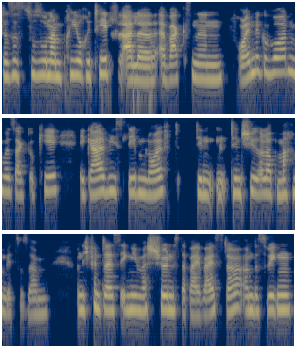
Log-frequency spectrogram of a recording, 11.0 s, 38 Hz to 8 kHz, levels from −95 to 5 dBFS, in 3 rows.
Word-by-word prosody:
das 225 +1 -1
ist 235 -1 -3
zu 255 - -5
so 245 0 -1
'ner 230 -1 +3
Priorität 245 +1 0
für - - 0
alle 190 -1 +6
erwachsenen 200 0 0
Freunde 230 +10 +1
geworden, 280 0 -1
wo 235 - -2
sagt: 205 -3 -4
„Okay, 250 +1 -3 0.2
egal 215 +2 +4
wie's 240 -1 -6
Leben 230 -1 -2
läuft, 220 - -2 0.2
den 210 -3 -2
mi - - -8
den 225 -1 -1
Skiurlaub 220 -1 +1
machen 215 +1 -4
wir - - -10
zusammen.“ 180 +1 -12 0.3
Und 215 - -3
ich 215 - -2
find, 230 -3 -2
da 210 - +5
ist 210 0 -2
irgendwie 215 0 -1
was 205 +1 +2
Schönes 215 -1 +3
dabei, 170 -2 -2
weißt 195 +4 -1
du? 225 +5 0
Und 210 +1 -2
deswegen 215 +1 0
215 Hz, 210 wpm, -25 LUFS, 205-235 Hz, 0.3 s, alle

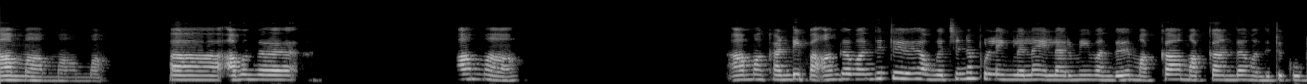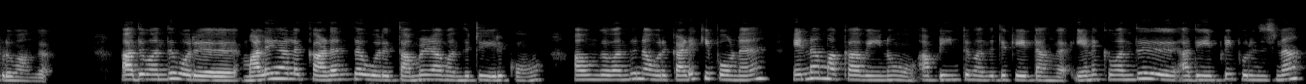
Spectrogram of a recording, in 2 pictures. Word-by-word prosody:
ஆ - - +6
ஆமாமாமா. 175 -4 -1 0.8
ஆ - - +7 0.6
அவங்க 225 +1 -1 2.1
ஆமா. 240 -3 0 2.4
ஆமா, 220 +2 +1 0.2
கண்டிப்பா. 220 +1 +2
அங்க 225 +3 -3 0.2
வந்துட்டு 270 +4 -2 0.2
அவங்க 225 -2 -1
சின்ன 250 +1 -1
புள்ளைங்களலா 225 -3 -1
எல்லாருமே 210 0 -1
வந்து 200 0 0 0.2
மக்கா 195 +5 +2 0.2
மக்கான்னு 210 +1 0
தான் 215 -1 0
வந்துட்டு 190 +1 -4
கூப்புடுவாங்க. 180 -4 -3 0.9
அது 230 +1 +5
வந்து 230 +3 -1
ஒரு 210 -3 +3 0.5
மலையாள 250 +6 +4 0.2
கலந்த 225 +3 +2 0.2
ஒரு 205 -1 +1
தமிழா 220 +3 +1
வந்துட்டு 195 +1 -4
இருக்கும். 190 -1 -5 0.4
அவங்க 220 0 -1
வந்து 220 +3 -3
நான் 235 -2 0
ஒரு 215 - -2
கடைக்கு 245 +6 +1
போனேன். 215 +2 0 0.4
"என்ன 245 +4 -1 0.2
மக்கா 245 -2 +1
வேணும்" 200 -1 -3 0.2
அப்டின்ட்டு 215 +2 -4
வந்துட்டு 195 +1 -4
கேட்டாங்க. 195 -2 0 0.3
எனக்கு 225 +3 -5
வந்து 220 +4 -2 0.4
அது 205 +1 -2
எப்டி 200 +5 -6
புரிஞ்சுச்சுன்னா, 210 +2 -1
215 Hz, 105 wpm, -23 LUFS, 200-230 Hz, 2.4 s, ஆ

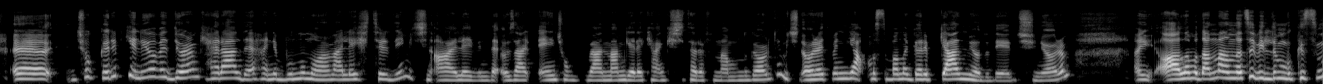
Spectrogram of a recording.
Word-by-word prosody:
Eee, 250 +1 +5 0.3
çok 350 +2 -7
garip 375 +7 -2
geliyor 355 -2 -1
ve 315 -8 -2
diyorum 305 +4 +2
ki 300 - -14
herhâlde, 275 -3 +1
hani, 240 -2 -4
bunu 255 +3 -1
normalleştirdiğim 230 - -3
için 225 -9 -9
aile 200 0 0
evinde, 190 0 -6
özellikle 200 0 -3
en 210 +1 -2
çok 205 -3 -11
güvenmem 195 +1 -2
gereken 195 -1 -2
kişi 205 +2 -8
tarafından 190 -3 -6
bunu 195 +1 -7
gördüğüm 215 +3 -2
için 245 -4 -5
öğretmenin 240 +5 +1
yapması 255 -2 -2
bana 245 +1 0
garip 235 -1 -1
gelmiyordu 235 -8 +4
diye 170 +2 -5
düşünüyorum. 190 - -3 0.7
Ay, 220 -2 -2
ağlamadan 260 +2 +7
da 310 - +5
anlatabildim 285 -1 +3
bu 255 - -1
kısmı. 300 +3 -3
235 Hz, 170 wpm, -22 LUFS, 200-270 Hz, 0.7 s, ağlamadan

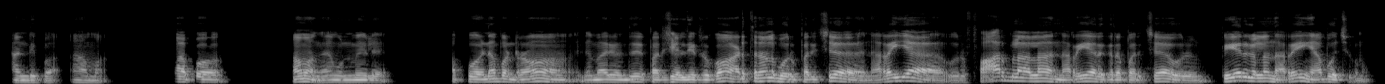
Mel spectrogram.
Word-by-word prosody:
கண்டிப்பா. 95 -1 -2 0.3
ஆமா. 95 -2 -6 0.8
அப்போ 120 +1 -2 0.9
ஆமாங்க. 130 -7 +1 0.2
உண்மையிலே 105 -2 +1 0.7
அப்ப 120 - -4
என்ன 125 +3 +1
பண்றோம், 125 +3 +1 0.3
இந்த - - -7
மாரி 110 0 +2
வந்து, 105 +3 +1
பரீட்சை 110 +2 0
எழுதிட்டிருக்கோம். 110 +7 +2
அடுத்த 130 - 0
நாள் 155 +1 +2
இப்ப 135 -3 +2
ஒரு 120 - 0
பரீட்சை, 115 +5 0 0.4
நெறயா 160 +10 +1 0.4
ஒரு 95 0 -7
பார்முலாலாம் 150 -8 +1
நெறயா 130 +8 +1
இருக்குற 110 -2 0
பரீட்சை. 100 +8 -1 0.2
ஒரு 95 -1 -1 0.3
பெயர்கள்லாம் 150 -3 +3
நெறயா 145 +2 0
ஞாபகம் 115 +1 +1
வச்சுக்கணும். - - -9
115 Hz, 125 wpm, -24 LUFS, 105-145 Hz, 0.9 s, பெயர்கள்லாம்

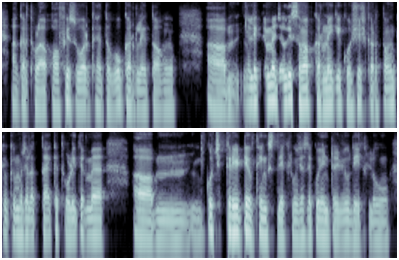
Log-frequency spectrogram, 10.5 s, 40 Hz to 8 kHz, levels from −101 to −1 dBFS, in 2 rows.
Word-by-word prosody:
अगर - - -3
थोड़ा 100 -1 +3
office 100 +2 0
work 100 0 0
है 100 - -2
तो 95 - -5
वो 110 +3 0
कर 105 0 0
लेता 95 -1 -2
हूँ। 95 +1 -5
उम, 95 -1 -3 0.2
लेकिन 115 +1 +2
मैं 125 - +8
जल्दी 115 +3 +4
समाप्त 110 -1 +5
करने 105 0 +3
की 110 +1 0
कोशिश 100 +3 -1
करता 105 0 -4
हूँ 110 - 0
क्योंकि 105 - -6
मुझे 105 0 0
लगता 105 0 -2
है 105 - -3
कि - - -5
थोड़ी 105 0 +1
देर - - -3
मैं 105 0 +3
उम, 95 -1 -2
कुछ 125 -1 +2
क्रिएटिव 115 -2 +6
थिंग्स 105 -2 +3
देख 100 -1 -3
लूँ। 100 - -2
जैसे 100 +1 -2
कोई 100 0 -1
इंटरव्यू 100 0 -2
देख 95 -1 -3
लूँ, 95 -1 -5
100 Hz, 220 wpm, -24 LUFS, 95-105 Hz, 0.2 s, मैं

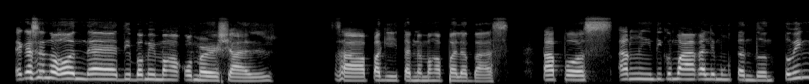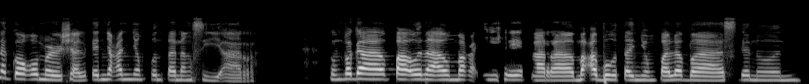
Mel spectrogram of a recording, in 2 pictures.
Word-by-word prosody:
Eh 235 - -3
kasi 300 +2 +3
noon 260 -3 +5
eh, 240 -1 +5
'di 235 +2 -7
ba 230 - +1
may 230 0 -2
mga 215 -2 -2
commercial 185 -5 +1 0.8
sa 180 -1 0
pagitan 190 -1 -3
ng 180 -1 -5
mga 180 -1 -4
palabas. 160 -4 -5 0.3
Tapos 215 -1 0
ang 245 +2 -1
hindi 245 0 -6
ko 250 - -5
makakalimutan 235 -3 0
dun, 190 -1 -5 0.2
tuwing 290 +7 -2
nagco-commercial, 230 -8 0
kanya-kanyang 230 +1 -4
punta 215 -3 -5
ng 205 0 -7
CR. 155 -8 -11 0.8
Kumbaga, 240 0 +4
paunahan 225 -2 +4
makaihi 215 0 -4
para 190 0 +1
maabutan 215 0 +1
yung 200 0 -8
palabas. 195 -2 0
Gano'n. 195 -2 -7
215 Hz, 125 wpm, -20 LUFS, 195-235 Hz, 0.8 s, noon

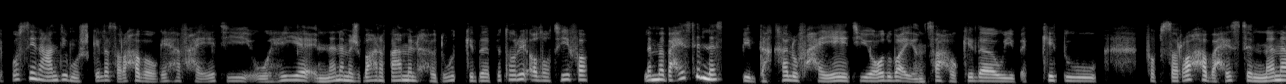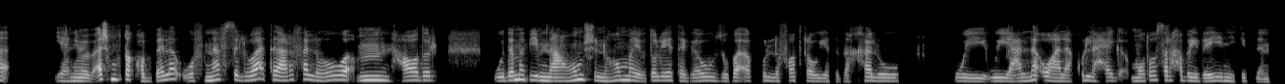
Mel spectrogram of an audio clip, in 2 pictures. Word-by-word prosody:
أ - - -13
بُصّي 235 +5 -1
أنا 230 -6 +1
عندي 200 +4 0
مشكلة 175 +3 -5
صراحة 190 -1 -2
باواجهها 150 +2 -6
في - - -10
حياتي، 155 +2 -8
وهي 190 +10 -2
إن 145 +1 -3
أنا 195 +5 0
مش 180 -5 0
باعرَف 180 +3 -2
أعمل 190 0 0
حدود 160 +4 -7
كده 170 -1 -3
بطريقة 220 +1 -1
لطيفة 215 +5 -1 0.6
لمّا 215 +2 +5
باحس 255 - 0
الناس 240 -7 +8 0.2
بيتدخّلوا 180 +4 -2
في - - -5
حياتي، 165 +3 0
يقعُدوا 175 +3 +1
بقى 165 -6 +1
ينصَحوا 135 +8 -4
كده 165 -2 +2
ويبكّتوا، 160 +2 -3 0.5
فبصراحة - - +1
باحس 185 +1 -3
إن 155 -3 +1
أنا 200 +3 +4 0.5
يعني 160 0 -2
ما 160 - +3
أبقاش 155 - +5
متقبِّلة 225 -1 +3
وفي 170 +2 -4
نَفْس 220 +3 +1
الوقت 220 +4 +3
عارفة 210 +5 +5
اللي 195 -5 0
هو 205 +5 +4
امم، 195 -1 +3
حاضر 195 +2 +2 0.6
وده 175 +3 +4
ما 225 +2 +6
بيمنعهمش 190 +1 +3
إن 175 -2 0
هُم 195 +5 +1
يفضَلوا 180 +1 -1
يتجاوزوا 165 -2 -3
بقى 170 0 +3
كلّ 170 -3 -5
فترة 175 -1 -4
ويتدخّلوا 155 +2 -2 0.6
وي 150 -4 -3
ويعلّقوا 160 +3 +2
على 150 -2 +1
كلّ 190 -2 -2
حاجة، 170 -2 -3
الموضوع 160 +5 -2
الصراحة 205 -1 -1
بيضايقني 165 -1 0
جدًا، 135 -5 -8
175 Hz, 155 wpm, -25 LUFS, 160-195 Hz, 0.6 s, الناس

